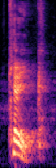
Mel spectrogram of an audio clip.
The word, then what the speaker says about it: cake: you see this pattern, A followed by E at the end of the word, the A says its name. So the word becomes cake, and the E is silent.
